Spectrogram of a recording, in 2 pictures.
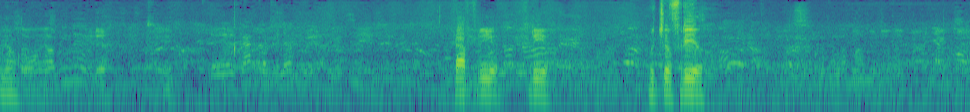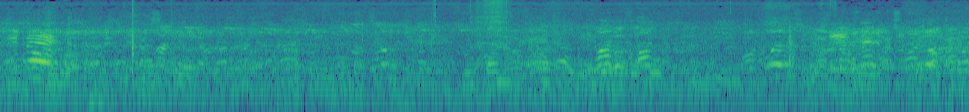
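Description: Several men shout and call out to each other outdoors.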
